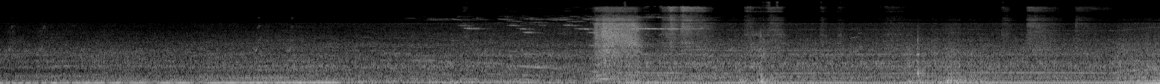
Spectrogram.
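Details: Garbage truck from 2010 with a severe exhaust leak: deep diesel rumble with a rough, raspy chuffing riding on it and an air-brake hiss midway.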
